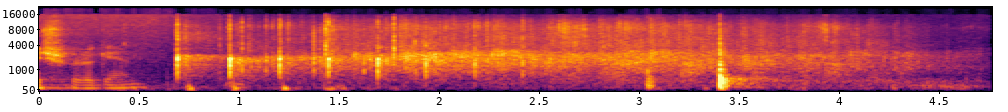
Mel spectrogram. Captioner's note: applause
